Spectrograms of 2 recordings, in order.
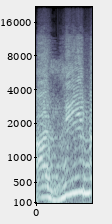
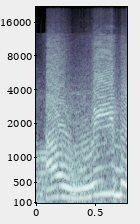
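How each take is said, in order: First: "عظیم" as azeem, with a whistling z; wrong plain z. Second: "عظیم" with a heavy, whistle-free dh; emphatic Arabic z in "عظیم"; thick dh. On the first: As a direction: mispronounce "عظیم" with a thin, buzzing z. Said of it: "وہ زید دوسری ہو جائے گی". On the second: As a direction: say "عظیم" as adheem, mouth rounded. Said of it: "عظیم ہوگا". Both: Shown as a demonstration.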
